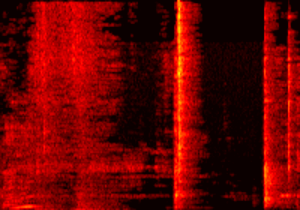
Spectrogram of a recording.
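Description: Two short sharp clicks about half a second apart, a steel spoon knocking against a steel kadhai full of sugar and lemon pulp.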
